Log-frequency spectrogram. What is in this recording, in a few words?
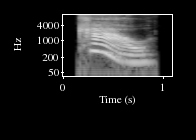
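"cow", English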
